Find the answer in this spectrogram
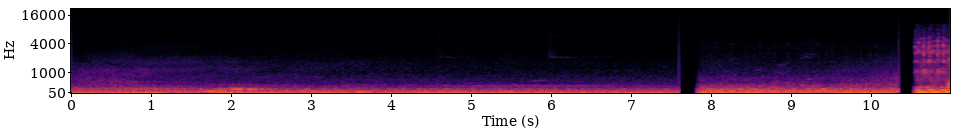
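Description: Steady low rumble of outdoor ambience, with faint background voices. The sound drops out abruptly for a split second about three-quarters of the way through.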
